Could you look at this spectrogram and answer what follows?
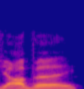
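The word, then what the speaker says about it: Yahweh: the ton we've added vowels to it we pronounce it as yve don't get too excited about that but just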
